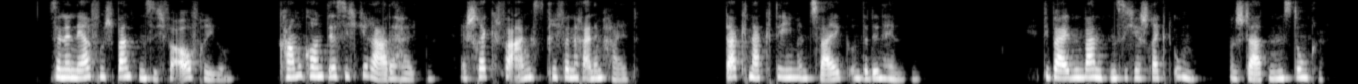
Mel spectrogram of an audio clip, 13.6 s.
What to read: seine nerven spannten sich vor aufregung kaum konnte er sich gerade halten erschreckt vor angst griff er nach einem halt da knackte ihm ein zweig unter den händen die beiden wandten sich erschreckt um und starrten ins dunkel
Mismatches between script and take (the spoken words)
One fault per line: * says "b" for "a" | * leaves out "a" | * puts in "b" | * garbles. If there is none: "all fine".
all fine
